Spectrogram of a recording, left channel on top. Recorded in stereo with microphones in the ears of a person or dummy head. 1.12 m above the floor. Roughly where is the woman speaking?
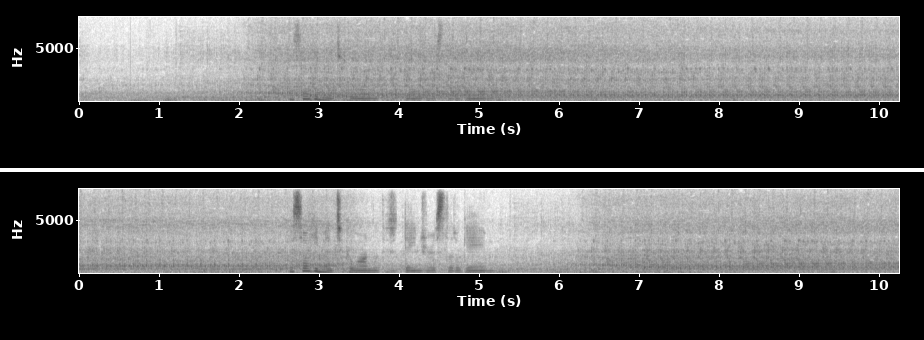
Right.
